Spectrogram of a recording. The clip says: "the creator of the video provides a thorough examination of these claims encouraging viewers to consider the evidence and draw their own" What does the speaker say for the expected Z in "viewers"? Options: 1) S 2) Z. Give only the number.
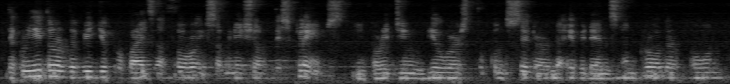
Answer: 1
